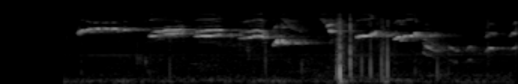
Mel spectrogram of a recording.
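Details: Caged Oriental magpie-robin sunned in the morning, singing a run of clear, high whistled notes that slide and waver. The phrases flow almost without pause, with one sharp click in the middle.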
